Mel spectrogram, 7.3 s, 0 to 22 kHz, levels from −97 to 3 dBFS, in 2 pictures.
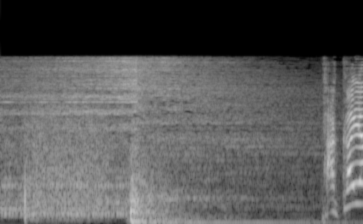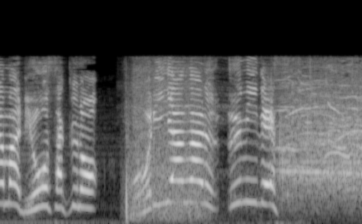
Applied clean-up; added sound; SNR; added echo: none; Fire; 12 dB; none.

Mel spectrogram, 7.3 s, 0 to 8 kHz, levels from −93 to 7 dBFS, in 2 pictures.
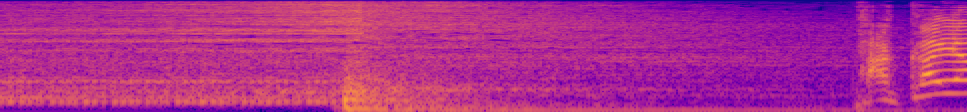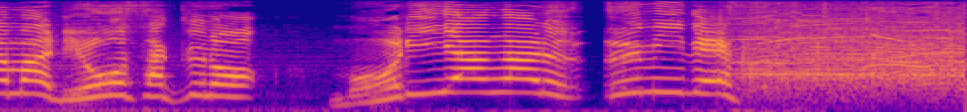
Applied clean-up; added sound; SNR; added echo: none; none; none; none.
